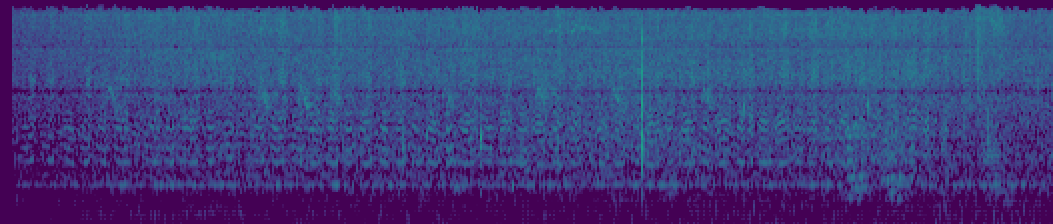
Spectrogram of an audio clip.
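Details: Female Asian mud-dauber wasp (Sceliphron curvatum) beside a playground drinking fountain, vibrating soaked soil to soften it into mudballs for a brood cell. A steady, even buzz holds one pitch with overtones throughout, with a few faint clicks.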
